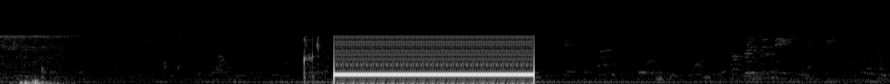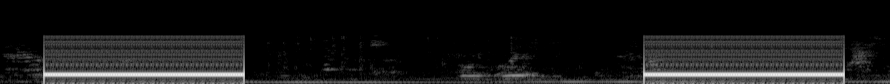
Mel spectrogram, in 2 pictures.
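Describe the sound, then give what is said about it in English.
Ringback tone of a telephone line rings while a call is transferred: three long, steady, mid-pitched rings with even gaps of near silence between them and faint low rumble in the pauses. “Please hold while your call is transferred.”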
